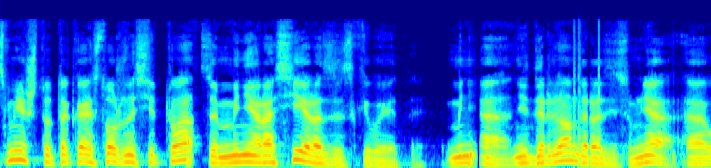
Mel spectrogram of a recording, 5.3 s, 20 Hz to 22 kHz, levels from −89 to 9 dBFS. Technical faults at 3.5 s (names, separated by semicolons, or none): AAC frame loss with concealment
